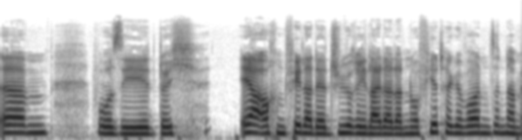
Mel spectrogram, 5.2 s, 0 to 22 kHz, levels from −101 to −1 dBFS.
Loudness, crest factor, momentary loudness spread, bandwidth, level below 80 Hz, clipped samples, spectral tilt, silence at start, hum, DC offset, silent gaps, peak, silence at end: -20 LUFS; 16 dB; 7 LU; 11.5 kHz; -50 dBFS; under 0.1%; -6.5 dB/octave; 0 s; none; under 0.1%; none; -4 dBFS; 0 s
